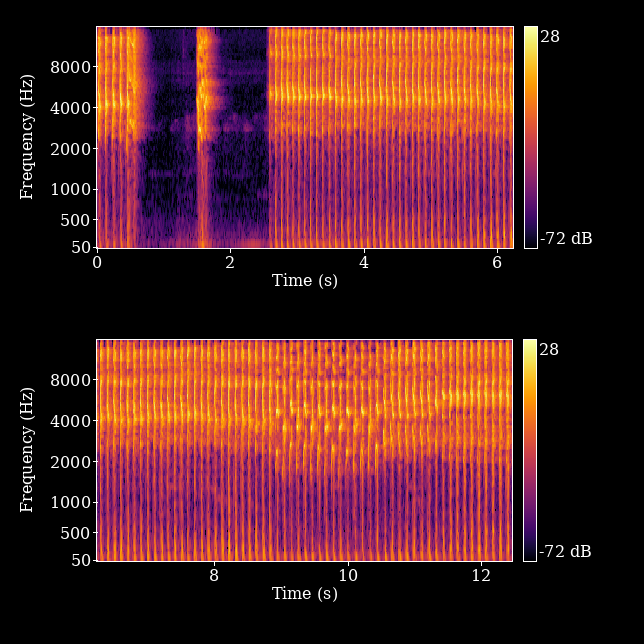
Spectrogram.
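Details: Two brief bursts and a short pause open this lovebird 'ngekek' song, used as a lure. Then comes a long, unbroken, rapid, high rattling chatter lasting about ten seconds, which turns more strident near the end.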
